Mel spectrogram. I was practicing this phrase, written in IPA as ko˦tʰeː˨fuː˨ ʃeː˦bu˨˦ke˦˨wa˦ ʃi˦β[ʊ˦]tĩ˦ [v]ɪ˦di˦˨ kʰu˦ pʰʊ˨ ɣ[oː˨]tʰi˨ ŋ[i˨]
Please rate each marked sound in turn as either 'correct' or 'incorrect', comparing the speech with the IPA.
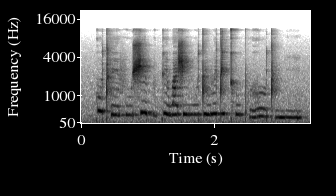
incorrect, incorrect, incorrect, incorrect

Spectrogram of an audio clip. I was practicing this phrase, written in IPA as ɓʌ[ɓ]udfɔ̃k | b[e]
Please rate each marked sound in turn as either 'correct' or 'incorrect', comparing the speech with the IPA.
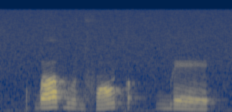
correct, correct

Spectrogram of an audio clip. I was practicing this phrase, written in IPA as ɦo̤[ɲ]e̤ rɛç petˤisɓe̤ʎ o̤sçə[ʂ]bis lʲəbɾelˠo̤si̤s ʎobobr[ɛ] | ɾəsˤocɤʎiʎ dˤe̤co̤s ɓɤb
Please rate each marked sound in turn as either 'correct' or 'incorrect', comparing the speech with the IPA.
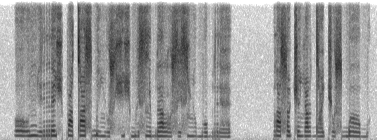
correct, incorrect, incorrect

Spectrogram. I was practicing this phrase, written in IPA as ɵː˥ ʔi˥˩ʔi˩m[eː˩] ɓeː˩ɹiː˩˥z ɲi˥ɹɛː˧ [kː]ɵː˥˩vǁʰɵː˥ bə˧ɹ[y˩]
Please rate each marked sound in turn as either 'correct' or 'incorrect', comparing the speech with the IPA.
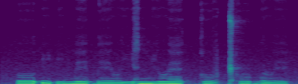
incorrect, correct, incorrect

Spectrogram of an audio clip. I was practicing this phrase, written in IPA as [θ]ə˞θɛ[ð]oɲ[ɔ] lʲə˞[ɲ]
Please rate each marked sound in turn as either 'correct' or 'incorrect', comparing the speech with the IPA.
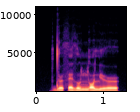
incorrect, correct, correct, incorrect

